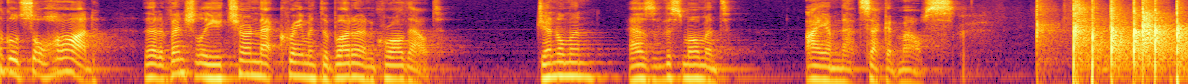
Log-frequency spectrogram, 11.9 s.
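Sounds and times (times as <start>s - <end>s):
speech: 0.0s - 4.5s, 5.4s - 7.4s, 8.0s - 9.7s
person clapping emphatically: 10.4s - 11.8s.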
